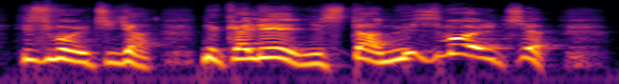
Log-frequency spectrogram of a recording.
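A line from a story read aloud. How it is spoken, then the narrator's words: Frightened cry. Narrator (Russian): Паша вскрикнула от испуга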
